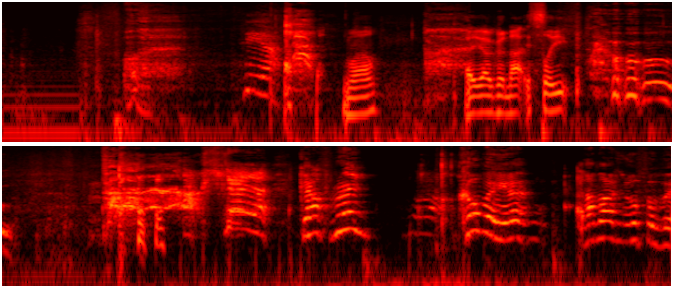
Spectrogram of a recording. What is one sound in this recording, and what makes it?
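An elderly man talks loudly and with animation close by.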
